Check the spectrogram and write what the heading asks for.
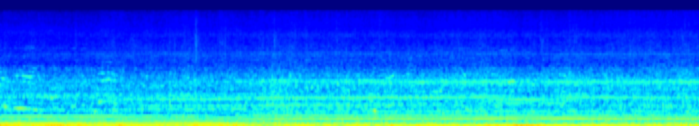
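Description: Outboard motor of an aluminium coaching launch running at a steady speed, a constant low hum.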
